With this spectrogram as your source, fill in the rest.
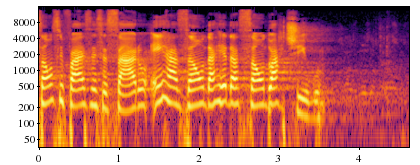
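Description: A young woman speaks steadily into a microphone, then falls silent.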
